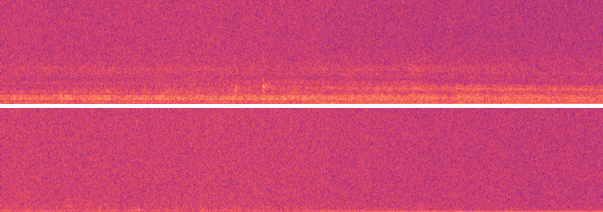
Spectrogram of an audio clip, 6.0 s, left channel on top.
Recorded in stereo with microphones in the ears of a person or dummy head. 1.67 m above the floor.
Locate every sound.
Only background noise.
